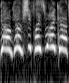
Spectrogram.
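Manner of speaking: put-on high, loud, hyped kid voice.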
